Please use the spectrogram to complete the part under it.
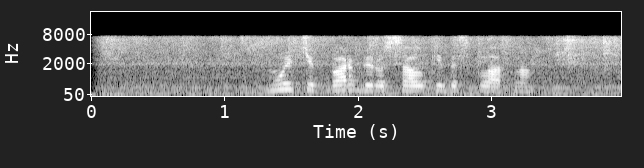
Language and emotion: Russian, neutral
